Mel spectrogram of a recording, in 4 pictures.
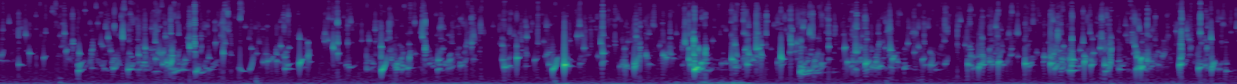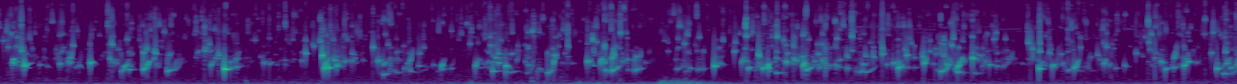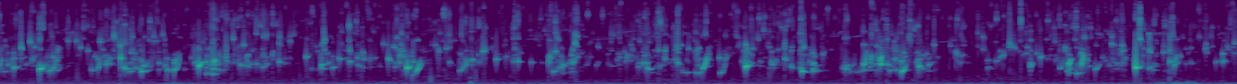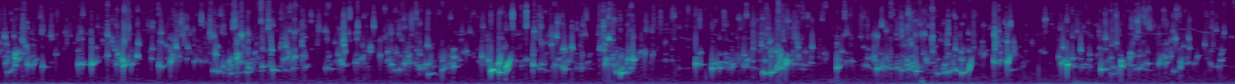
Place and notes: Le Pont-de-Montvert, France - Tarn spring
The Lozere Mounts. This is the Tarn spring. Water is just born to earth.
